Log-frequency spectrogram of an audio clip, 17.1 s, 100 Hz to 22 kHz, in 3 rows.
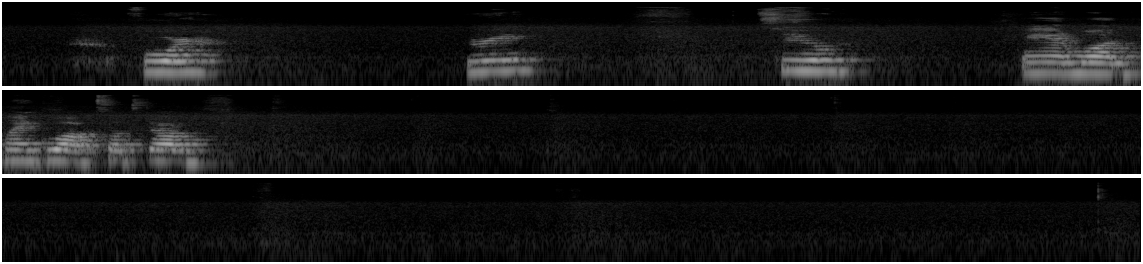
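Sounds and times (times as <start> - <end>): faint room hiss: 0.0 - 17.0.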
